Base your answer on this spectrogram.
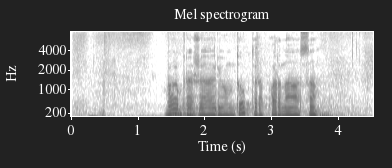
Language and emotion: Russian, sad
